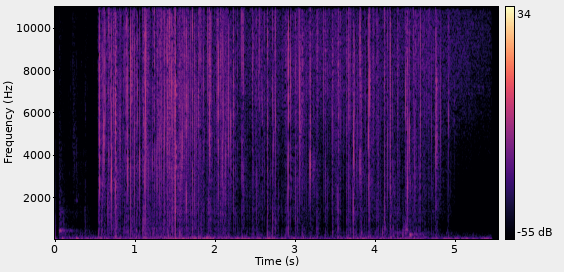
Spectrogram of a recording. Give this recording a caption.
pouring soda
Field-recording of can with natural catacomb reverb. If you use it - send me a link :)
ground, pouring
